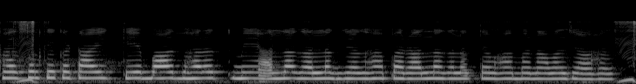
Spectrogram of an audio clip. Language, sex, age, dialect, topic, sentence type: Magahi, female, 18-24, Central/Standard, agriculture, statement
